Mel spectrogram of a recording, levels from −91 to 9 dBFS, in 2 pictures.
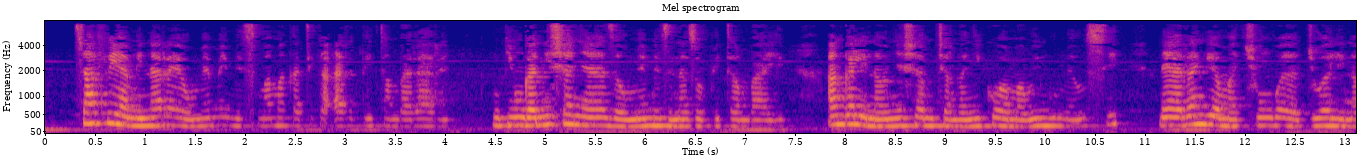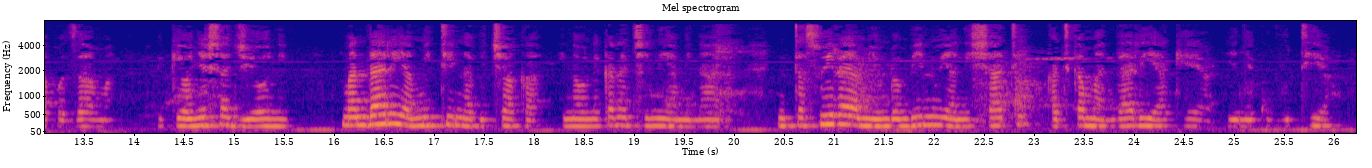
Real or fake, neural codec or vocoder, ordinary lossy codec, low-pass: real; none; MP3, 32 kbps; 7.2 kHz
